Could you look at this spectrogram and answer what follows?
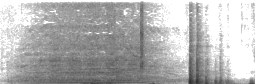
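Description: A heat gun blows on freshly painted custom fishing lure for about two and a half seconds, a steady airy roar with a faint rising whine, then cuts off, followed by a few light clatters and handling sounds.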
